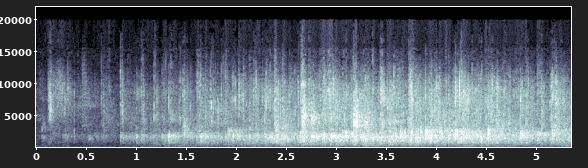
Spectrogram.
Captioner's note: applause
